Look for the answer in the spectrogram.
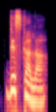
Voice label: "discolour", Indian

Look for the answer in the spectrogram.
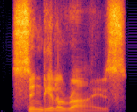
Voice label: "singularize", British

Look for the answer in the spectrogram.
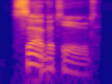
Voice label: "servitude", British

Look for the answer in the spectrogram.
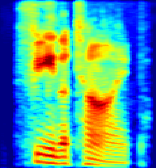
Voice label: "phenotype", American

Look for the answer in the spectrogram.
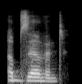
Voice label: "observant", Indian

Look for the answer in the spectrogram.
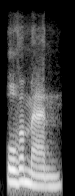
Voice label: "overman", Indian

